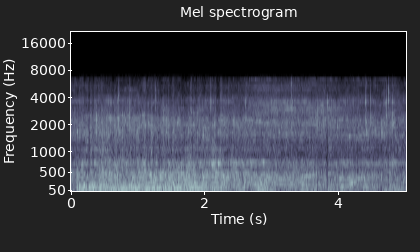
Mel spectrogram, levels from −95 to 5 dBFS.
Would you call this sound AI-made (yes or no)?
yes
